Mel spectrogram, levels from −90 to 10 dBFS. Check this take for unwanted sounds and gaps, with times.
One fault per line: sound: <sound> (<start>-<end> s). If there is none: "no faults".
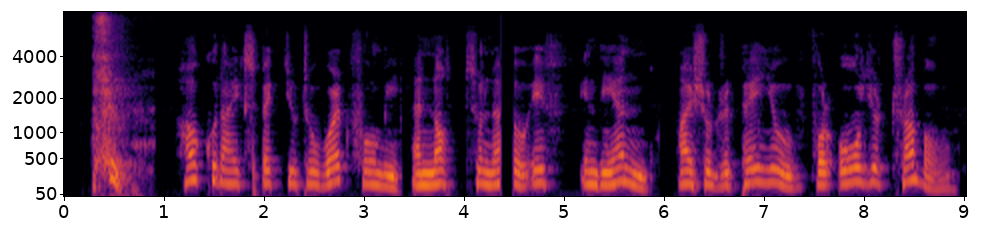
sound: sneeze (0.3-0.9 s)
sound: dropout (4.4-4.5 s)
